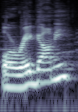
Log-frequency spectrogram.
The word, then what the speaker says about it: origami: and i've been saying origami uh because we want to follow the japanese pronunciation then you want to say ori origami okay so wanted to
